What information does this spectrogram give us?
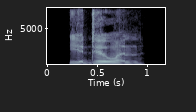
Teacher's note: The word you is reduced to ya.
